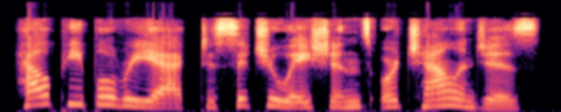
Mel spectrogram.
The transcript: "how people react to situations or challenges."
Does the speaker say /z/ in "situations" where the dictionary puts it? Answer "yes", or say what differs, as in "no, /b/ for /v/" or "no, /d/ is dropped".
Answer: yes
